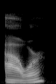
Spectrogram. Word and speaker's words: hour: Let's say these words the right way and just totally ignore those sneaky silent letters. You ready? Knife, just knife. Listen, just listen. Hour, just hour.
